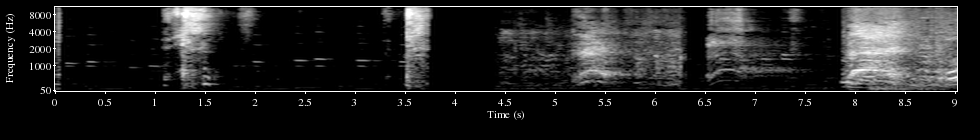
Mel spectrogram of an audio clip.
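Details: Two sharp, explosive sneezes from a BTS member, an adult, over soft background music, followed by talk.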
